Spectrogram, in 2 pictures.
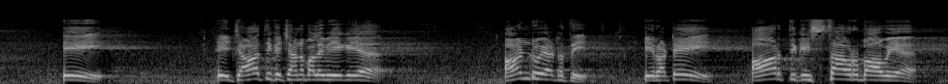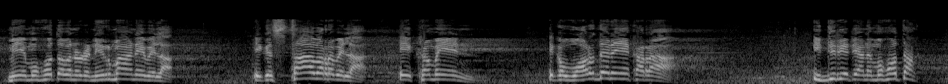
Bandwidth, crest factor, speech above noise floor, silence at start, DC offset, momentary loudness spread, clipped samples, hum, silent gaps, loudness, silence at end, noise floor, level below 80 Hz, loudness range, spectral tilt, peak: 8.8 kHz; 18 dB; 21 dB; 0 s; under 0.1%; 21 LU; under 0.1%; none; none; -26 LUFS; 0 s; -47 dBFS; -60 dBFS; 3 LU; -3 dB/octave; -10 dBFS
